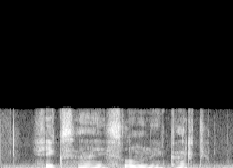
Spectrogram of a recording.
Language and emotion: Russian, sad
